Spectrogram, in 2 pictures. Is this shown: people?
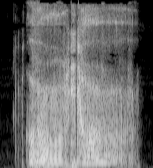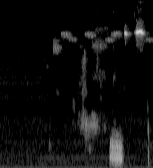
no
